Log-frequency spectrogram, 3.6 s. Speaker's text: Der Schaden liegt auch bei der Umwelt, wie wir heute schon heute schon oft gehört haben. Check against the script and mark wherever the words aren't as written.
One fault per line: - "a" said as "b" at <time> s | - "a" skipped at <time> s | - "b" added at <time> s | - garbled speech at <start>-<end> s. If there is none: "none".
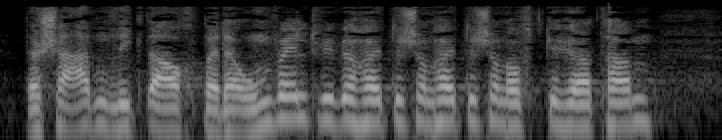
none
